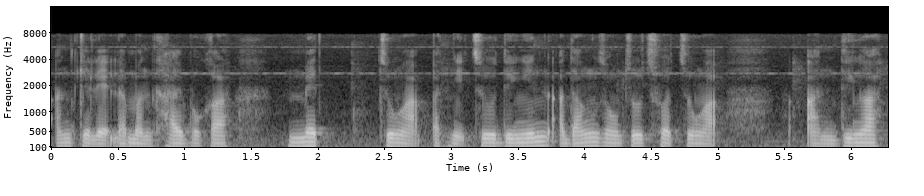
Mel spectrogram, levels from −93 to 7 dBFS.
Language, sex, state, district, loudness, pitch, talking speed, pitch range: Mizo, male, Mizoram, Aizawl, -20 LUFS, 100 Hz, 180 wpm, 95-105 Hz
